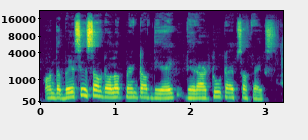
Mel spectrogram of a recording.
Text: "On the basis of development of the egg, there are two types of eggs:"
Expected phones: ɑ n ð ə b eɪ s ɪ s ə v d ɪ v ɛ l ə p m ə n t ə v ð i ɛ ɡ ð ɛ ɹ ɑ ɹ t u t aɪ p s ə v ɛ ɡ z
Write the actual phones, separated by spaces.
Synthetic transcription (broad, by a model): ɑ n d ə b eɪ s ɪ s ə v d ɪ v ɛ l ə p m ə n t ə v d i ɛ ɡ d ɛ ɹ ɑ ɹ t u t aɪ p s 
